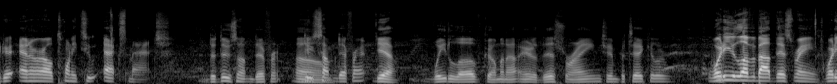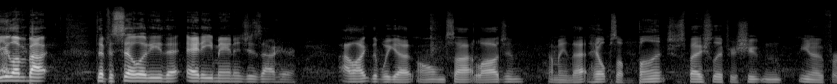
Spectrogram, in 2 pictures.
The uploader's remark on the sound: Just a ton of interviews with people from the event.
